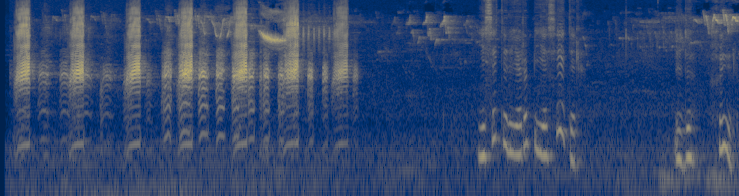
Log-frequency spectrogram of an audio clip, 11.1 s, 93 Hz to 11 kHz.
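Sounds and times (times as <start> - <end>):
duck quacking: 0.2 - 5.4.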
